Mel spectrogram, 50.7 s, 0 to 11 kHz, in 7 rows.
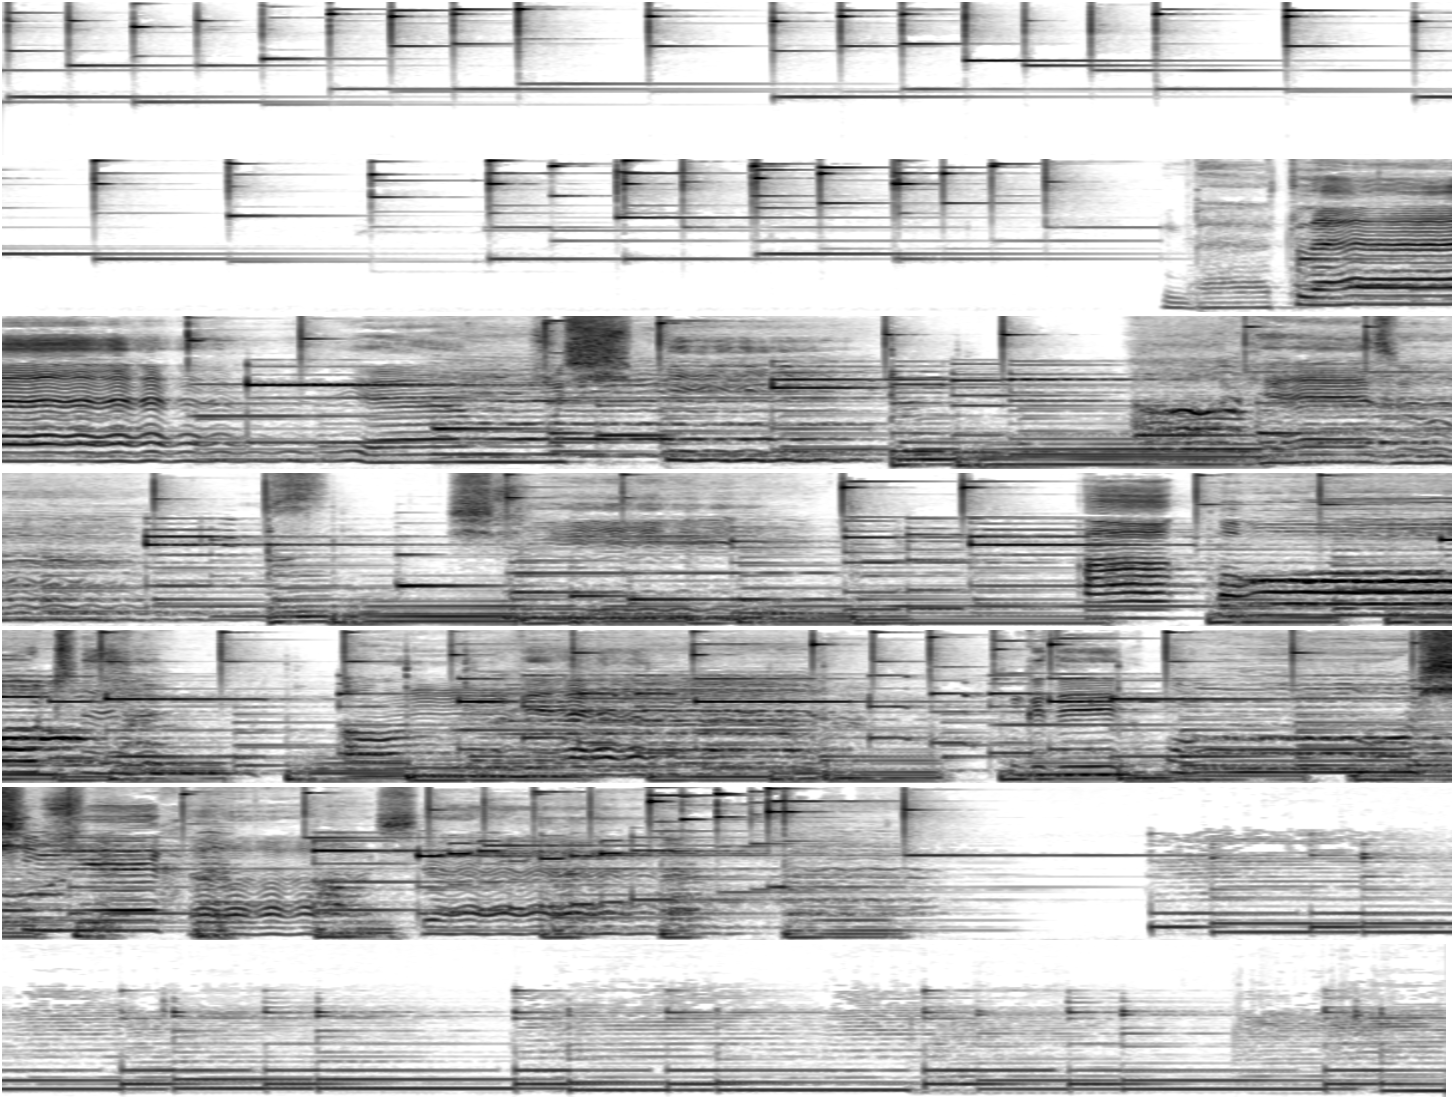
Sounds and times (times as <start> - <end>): Marimba, xylophone: 0.0 - 13.2, 15.1 - 42.7
Glockenspiel: 0.0 - 50.5.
